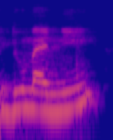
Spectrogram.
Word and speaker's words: Doumani: Oui, vous savez, en Corse, on ne prononce pas la voyelle finale. Donc, ça s'écrit laboratoire Doumani. Mais ça se prononce laboratoire Douman, en gros.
